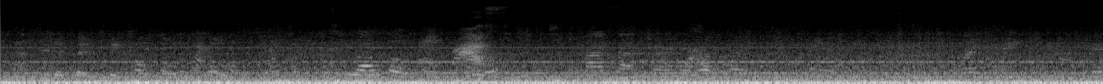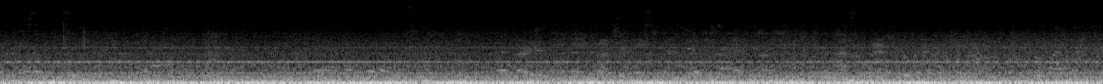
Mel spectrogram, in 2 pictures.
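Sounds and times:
boat engine drone: 0.0s - 22.0s
faint voices: 0.0s - 22.0s.

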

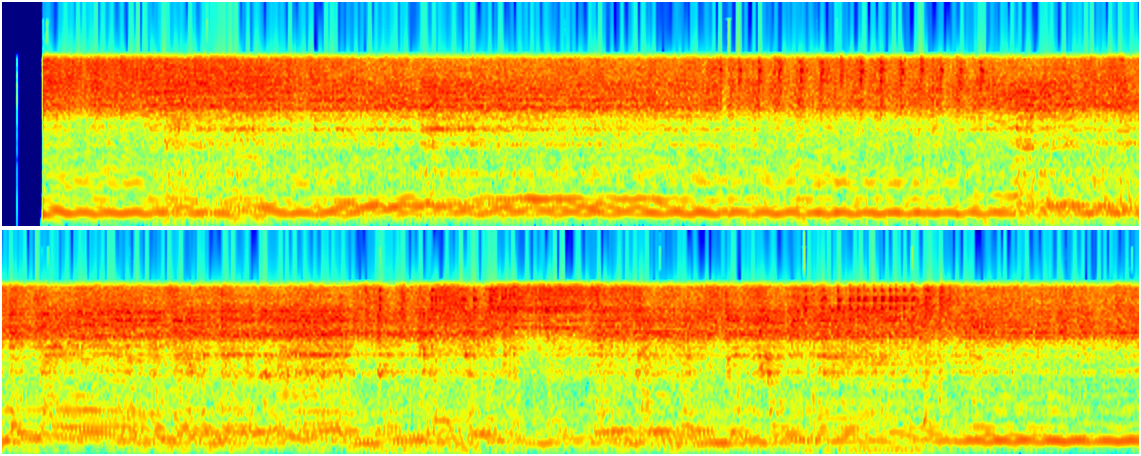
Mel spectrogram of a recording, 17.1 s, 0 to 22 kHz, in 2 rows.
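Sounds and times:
electric guitar sustained notes: 0.3s - 17.0s.

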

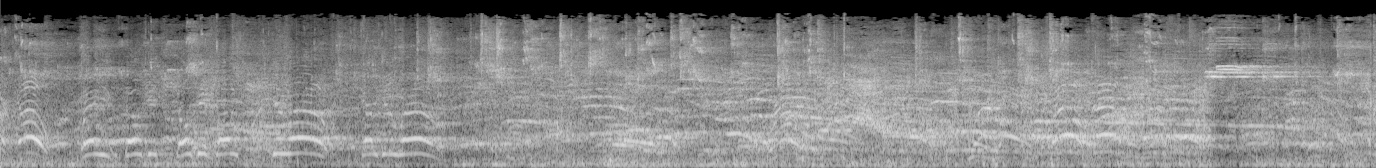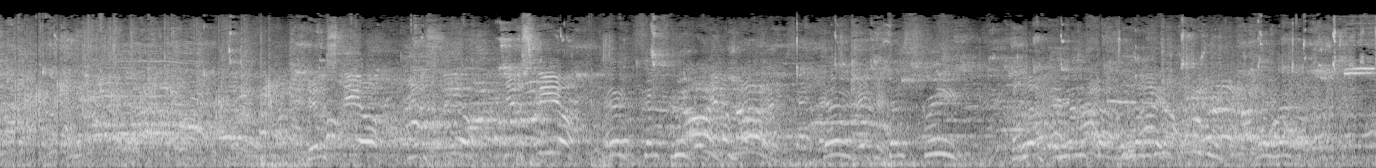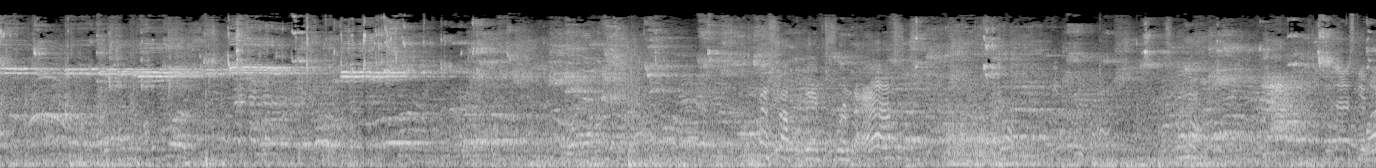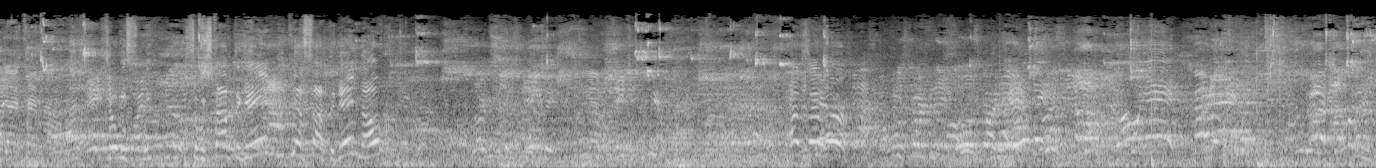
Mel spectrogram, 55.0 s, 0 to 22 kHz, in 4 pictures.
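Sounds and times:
sneaker squeaks: 0.0s - 14.9s, 15.7s - 55.0s.

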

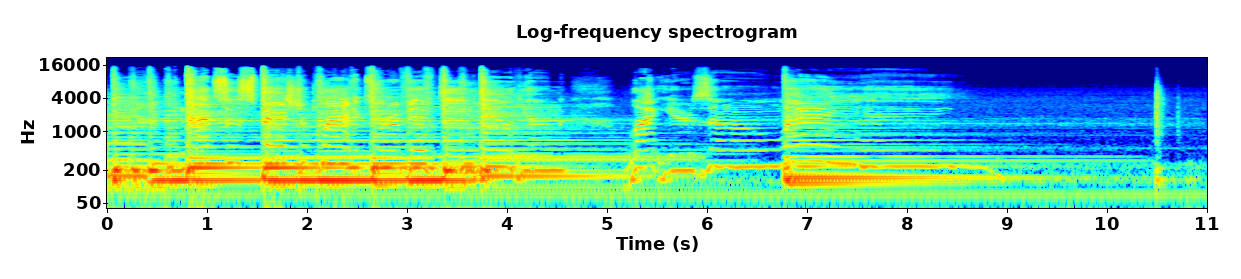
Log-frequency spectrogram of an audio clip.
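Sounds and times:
acoustic guitar chord strummed: 0.0s - 10.4s.

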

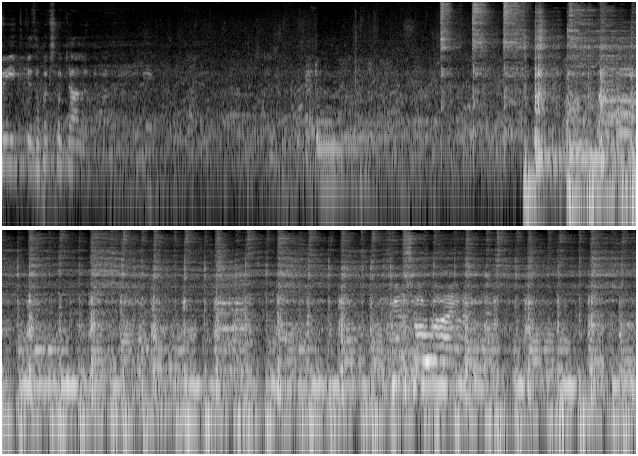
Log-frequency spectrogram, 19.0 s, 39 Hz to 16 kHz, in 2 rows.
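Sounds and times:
live rock band playing: 4.7s - 19.0s.

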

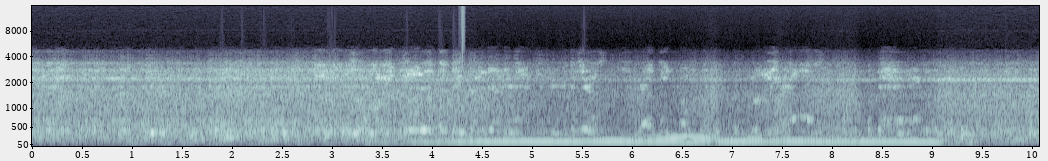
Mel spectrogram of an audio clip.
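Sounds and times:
steady low drone: 0.0s - 10.0s
faint indistinct voices: 2.7s - 9.5s.

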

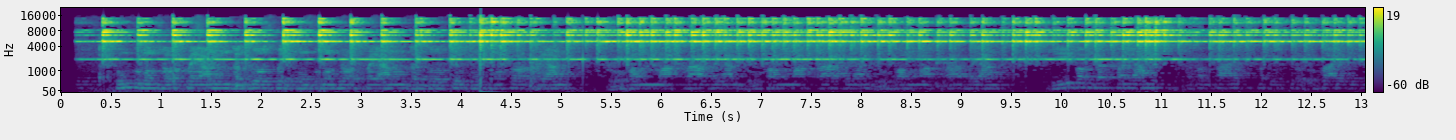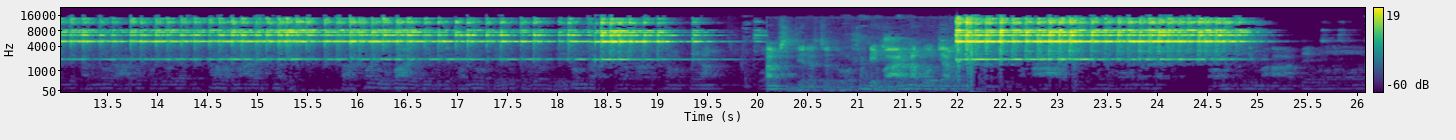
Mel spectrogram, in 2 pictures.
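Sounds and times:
brass bell ringing: 0.2s - 20.3s, 22.0s - 25.2s
low voice chanting: 0.3s - 20.5s.

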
